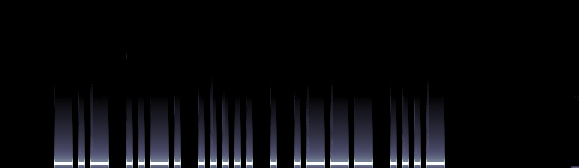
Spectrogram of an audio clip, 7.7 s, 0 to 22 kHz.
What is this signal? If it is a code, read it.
Morse code, heard as a keyed tone, about 16 wpm, 700 Hz. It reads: KF5EJV
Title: Speed Racing - USA 2x3 Call Signs 15wpm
